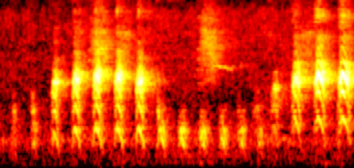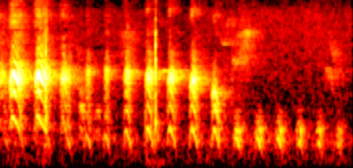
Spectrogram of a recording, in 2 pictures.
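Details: Rufous-legged Owl, a medium-sized owl of Argentina and Chile, gives loud, harsh notes resembling human laughter, about two per second, in two stuttering bursts that rise and fall in strength; Rufous-legged Owl.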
